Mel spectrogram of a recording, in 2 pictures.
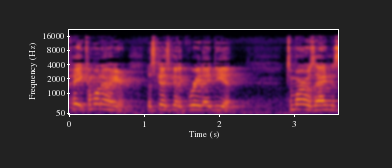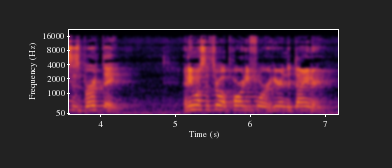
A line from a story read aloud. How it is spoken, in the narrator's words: He turns to the kitchen and shouts to his wife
